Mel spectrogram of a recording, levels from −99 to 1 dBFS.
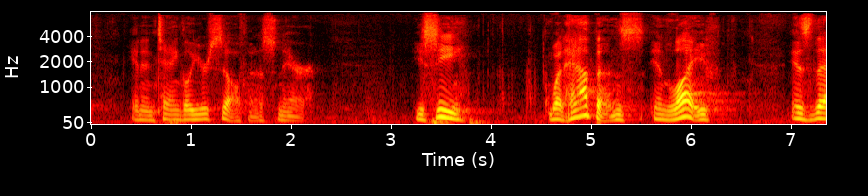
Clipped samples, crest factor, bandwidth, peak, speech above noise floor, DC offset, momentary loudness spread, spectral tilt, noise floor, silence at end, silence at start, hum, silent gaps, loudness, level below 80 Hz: under 0.1%; 22 dB; 8 kHz; -10 dBFS; 34 dB; under 0.1%; 19 LU; -6 dB/octave; -65 dBFS; 0 s; 0.4 s; none; none; -32 LUFS; -58 dBFS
